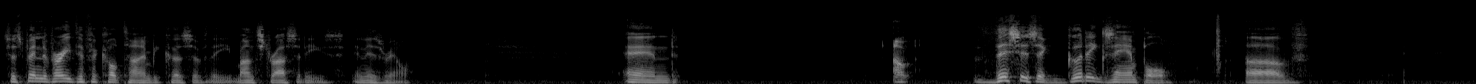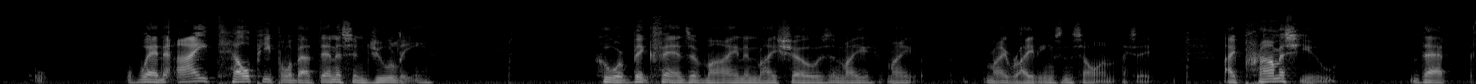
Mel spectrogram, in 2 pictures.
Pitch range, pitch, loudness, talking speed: 85-115 Hz, 100 Hz, -35 LUFS, 105 wpm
